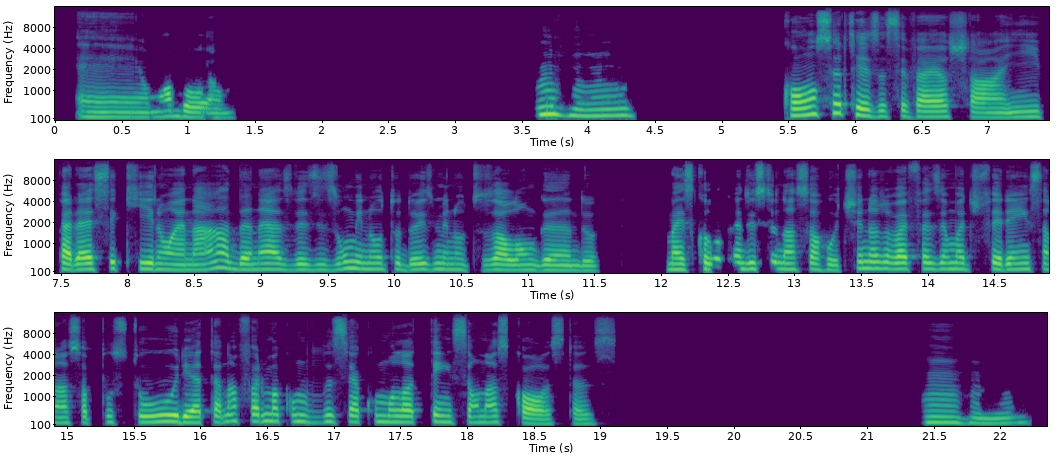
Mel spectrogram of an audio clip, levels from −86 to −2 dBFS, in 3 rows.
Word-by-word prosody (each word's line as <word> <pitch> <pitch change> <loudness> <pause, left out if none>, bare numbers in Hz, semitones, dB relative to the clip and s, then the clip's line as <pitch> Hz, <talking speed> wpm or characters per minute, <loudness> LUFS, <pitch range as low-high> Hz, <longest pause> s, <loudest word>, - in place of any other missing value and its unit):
É 165 - -6 0.4
uma 165 +4 -2
boa. 155 -5 -1 2.3
Uhum. 210 -3 +1 1.1
Com 220 +3 +6
certeza, 235 -9 +2
você 185 - -4
vai 170 -1 +3
achar. 155 -3 -1
E 165 +2 -3
parece 185 +2 +5
que 195 -1 0
não 180 -1 0
é 165 -1 0
nada, 180 +2 +2
né, 185 +1 +2
às 180 -2 0
vezes 170 -1 -4
1 200 +4 0
minuto, 190 -3 -1
2 175 +2 0
minutos 175 -4 -6
alongando, 160 -3 +1 0.5
mas 180 -1 +1
colocando 195 +1 -1
isso 200 +1 -1
na 185 -1 +1
sua 185 0 0
rotina, 175 +6 0
já 205 - +1
vai 195 0 +6
fazer 195 0 -1
uma 195 -1 0
diferença 185 +1 -1
na 170 0 -1
sua 180 +1 -3
postura 190 +2 +2
e - - +6
até 180 +2 +1
na 215 +4 -1
forma 220 -1 +1
como 210 0 -3
você 200 +2 -3
acumula 195 -1 +1
tensão 190 -1 -3
nas 185 +1 -2
costas. 145 -2 -1 2.3
Uhum. 170 -2 -5
185 Hz, 130 wpm, -23 LUFS, 170-195 Hz, 2.3 s, Com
